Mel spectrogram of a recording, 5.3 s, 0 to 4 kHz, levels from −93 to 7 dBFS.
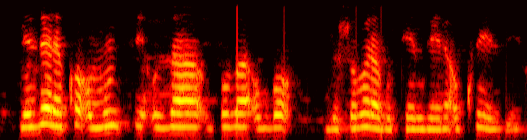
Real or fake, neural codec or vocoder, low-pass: real; none; 3.6 kHz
